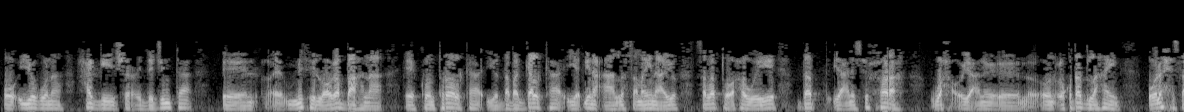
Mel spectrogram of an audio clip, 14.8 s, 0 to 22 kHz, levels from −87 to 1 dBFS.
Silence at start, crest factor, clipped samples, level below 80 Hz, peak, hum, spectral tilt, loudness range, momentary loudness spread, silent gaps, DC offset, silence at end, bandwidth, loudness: 0.05 s; 16 dB; under 0.1%; -46 dBFS; -10 dBFS; none; -5 dB/octave; 2 LU; 7 LU; none; under 0.1%; 0 s; 5.8 kHz; -25 LUFS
